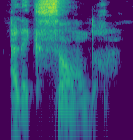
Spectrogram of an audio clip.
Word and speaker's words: Alexandre: Alexandre, le E final ne se prononce pas, no lleva tilde. C'est un E muet.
